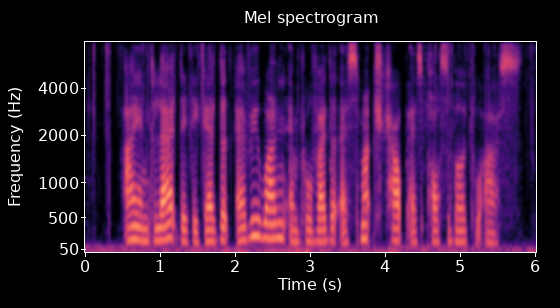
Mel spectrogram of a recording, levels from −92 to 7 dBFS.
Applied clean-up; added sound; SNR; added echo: neural diffusion model UNIVERSE++.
